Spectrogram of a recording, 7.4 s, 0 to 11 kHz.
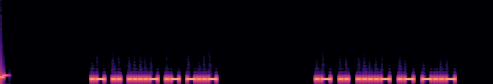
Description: Morse code, heard as a keyed tone, about 28 wpm, 700 Hz. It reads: AI4AX AI4AX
